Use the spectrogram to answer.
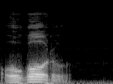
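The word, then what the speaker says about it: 奢る: 한턱내다 할 때는 오고루 그니까 발음할 때 조심해 줘야 됩니다 오고고고곡 한 턱 레다는 뜻이죠 우리가 어 똑같은 표현으로서 구치소 수라는 표현이 있죠 근데 조심을 해 줘야 되는 것도 오코루 오코코 오코루 아고 해주면 는 우리가 아 화가 나다는 뜻이 되니까 발음 조심해 주셔야 되고요 그래서 또 어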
